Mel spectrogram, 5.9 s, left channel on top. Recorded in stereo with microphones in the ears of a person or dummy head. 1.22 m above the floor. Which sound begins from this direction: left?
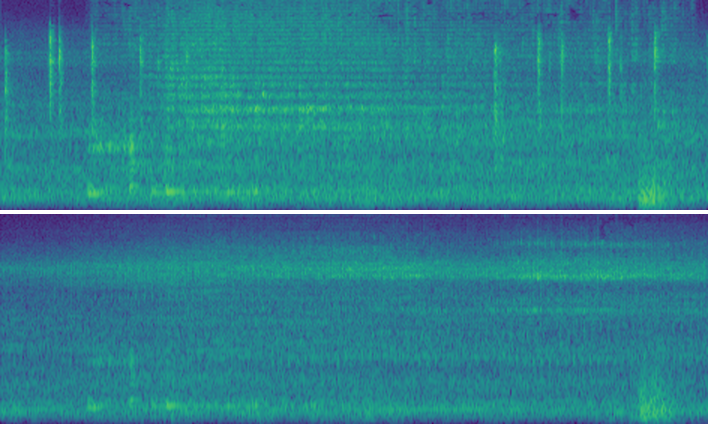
A toilet flushing, at 0.7 s.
